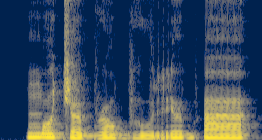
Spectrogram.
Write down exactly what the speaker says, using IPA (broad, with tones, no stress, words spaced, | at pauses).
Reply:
mɔ˦cœ˨bɭɔ˦˨bɦu˨ rø˦b ʔa˦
